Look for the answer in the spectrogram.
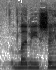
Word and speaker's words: Lanisha: So on Facebook, it's just Lanisha Harrell.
